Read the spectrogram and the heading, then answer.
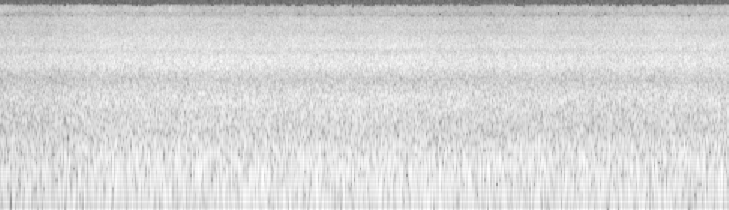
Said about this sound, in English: As you listen to the ocean, as this meditation draws to an end, focus on the rhythm of the waves. They roll like thunder. They share their energy freely.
